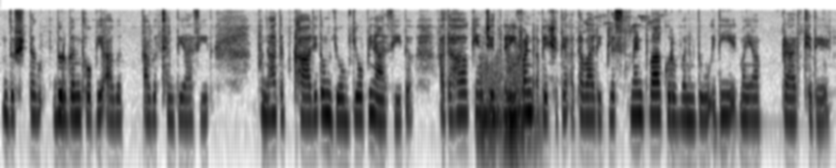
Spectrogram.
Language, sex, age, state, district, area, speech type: Sanskrit, female, 18-30, Karnataka, Dharwad, urban, spontaneous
